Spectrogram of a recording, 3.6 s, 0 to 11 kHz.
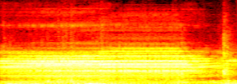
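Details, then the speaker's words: Toshiba Satellite Pro 400CDT floppy module (ZA1219P02): steady high even whir with no load change as motor spins freely; drive belt has gone bad, cleaning didn't fix it. "i did not know what that was at first and i did some searching on the internet and did find that it said that it's something about a belt in that drive that goes bad"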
